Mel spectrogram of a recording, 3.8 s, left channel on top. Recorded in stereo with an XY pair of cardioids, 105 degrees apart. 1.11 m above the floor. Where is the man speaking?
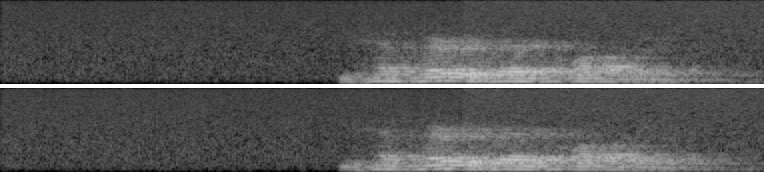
30° left, 10 m.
